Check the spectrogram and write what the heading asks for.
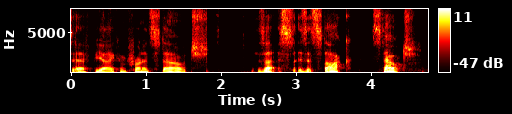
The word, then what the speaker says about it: Stauch: Is it Stock? Stauch? How do you say that? Stauch. It's pronounced Stauch.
